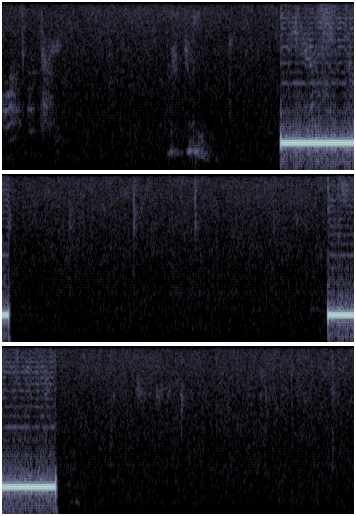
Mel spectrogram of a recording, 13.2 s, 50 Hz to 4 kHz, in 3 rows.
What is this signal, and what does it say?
Ringback tone (Europe, 425 Hz), with speech.
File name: out- -2014- - - .122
